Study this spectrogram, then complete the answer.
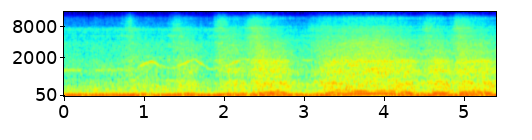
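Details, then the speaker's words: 1989 Bayliner Capri 1950 boat, OMC Cobra (Ford) 5.0L V8, running after mechanical fuel pump replaced; steady low rumble, revs rising and falling smoothly, no misses or knocks. Normal running; small carb fuel leak noted. "was a real relief to hear that engine run."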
